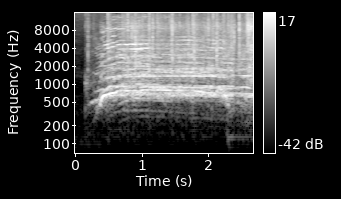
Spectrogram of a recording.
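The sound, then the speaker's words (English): Crowd cheering for a contestant, starting after a brief hush and swelling fast into loud whoops and shouts that climb in pitch, then hold steady with scattered clapping. “So we can have cheers for Anya.”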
